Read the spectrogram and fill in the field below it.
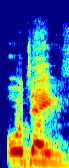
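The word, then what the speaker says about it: ogives: आप इसे ऑजिव्स भी कर सकते हो, बट उसका इंग्लिश प्रोनाउंसिएशन ओजाइव्स है।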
